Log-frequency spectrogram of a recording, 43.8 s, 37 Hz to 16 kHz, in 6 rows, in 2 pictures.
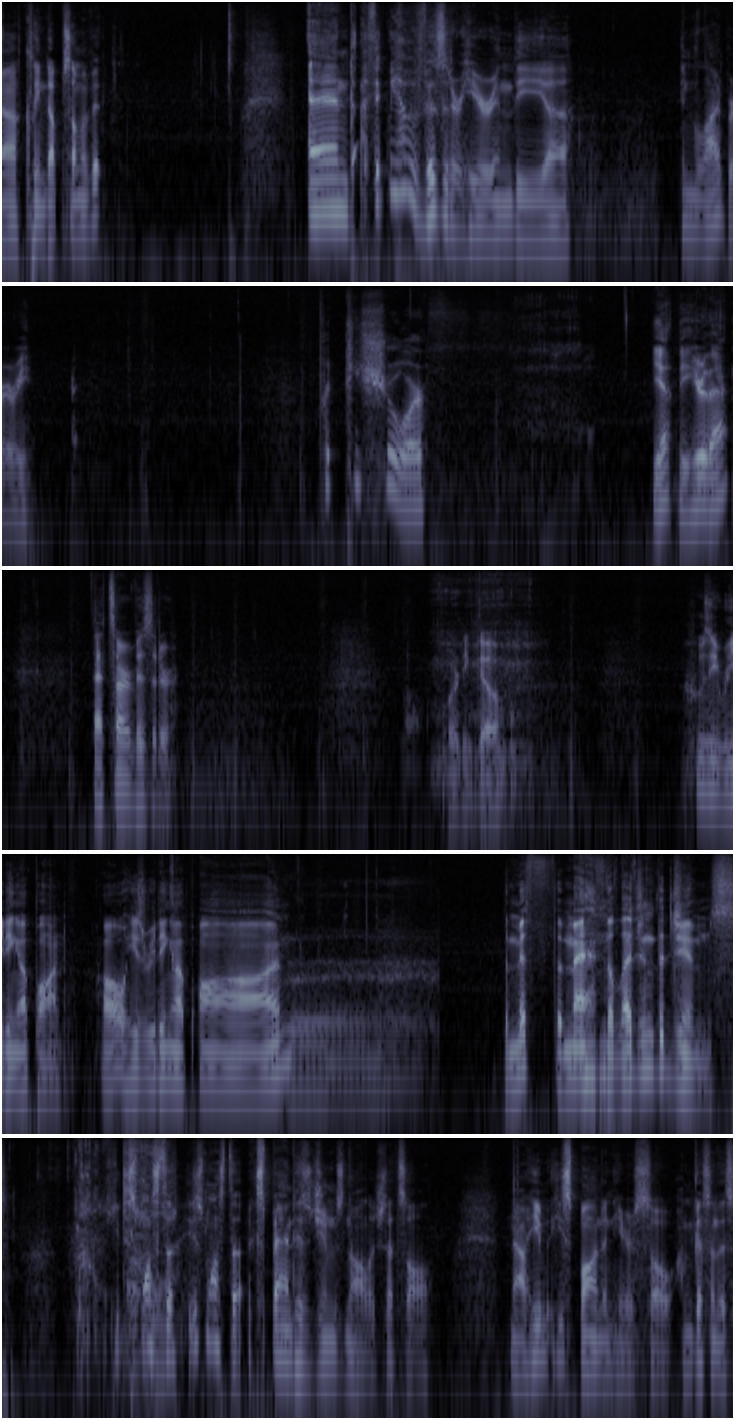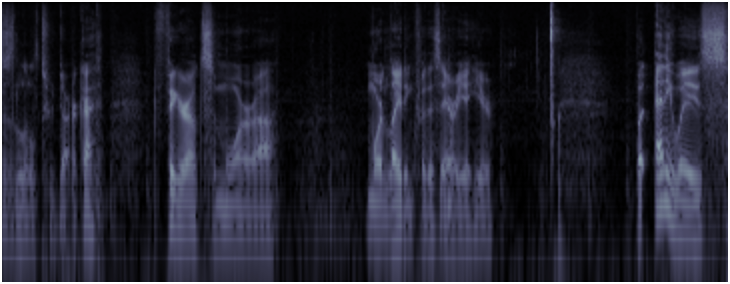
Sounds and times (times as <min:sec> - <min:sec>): Speech: 0:00.0 - 0:01.1, 0:03.1 - 0:05.7, 0:06.8 - 0:07.6, 0:10.5 - 0:11.6, 0:13.8 - 0:14.6, 0:15.5 - 0:16.4, 0:18.7 - 0:19.8, 0:21.5 - 0:25.1, 0:27.0 - 0:29.4, 0:30.0 - 0:33.6, 0:34.3 - 0:39.3, 0:40.2 - 0:41.5, 0:42.9 - 0:43.8.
